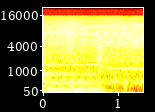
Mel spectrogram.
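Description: Smoked bacon sizzles in a pot as the base for collard greens, a steady crackling fry with a low tonal hum underneath, no talking.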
